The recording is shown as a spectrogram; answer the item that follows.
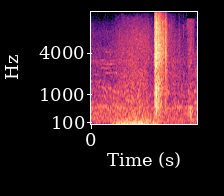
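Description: Low rumble of handling noise on the phone's microphone as the phone is swung, with one sharp crack at its loudest point about a second and a quarter in.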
